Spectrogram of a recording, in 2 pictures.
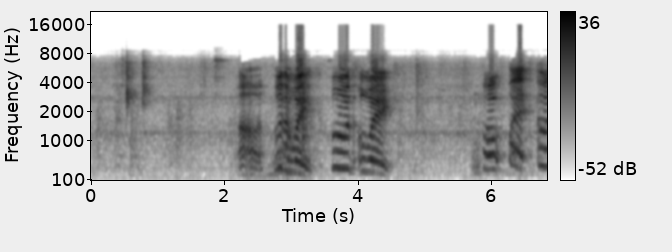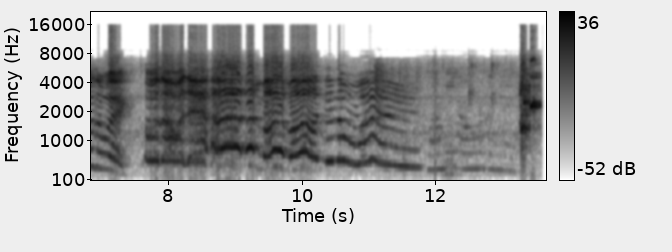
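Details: Siberian Huskies Free Four and Vera at play with a puppy indoors: loud, yodelling husky vocalisations that swoop up and down, in runs of rising and falling wails and a long descending moan, with quiet gaps between bursts.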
